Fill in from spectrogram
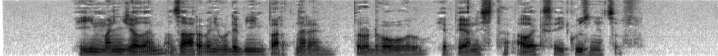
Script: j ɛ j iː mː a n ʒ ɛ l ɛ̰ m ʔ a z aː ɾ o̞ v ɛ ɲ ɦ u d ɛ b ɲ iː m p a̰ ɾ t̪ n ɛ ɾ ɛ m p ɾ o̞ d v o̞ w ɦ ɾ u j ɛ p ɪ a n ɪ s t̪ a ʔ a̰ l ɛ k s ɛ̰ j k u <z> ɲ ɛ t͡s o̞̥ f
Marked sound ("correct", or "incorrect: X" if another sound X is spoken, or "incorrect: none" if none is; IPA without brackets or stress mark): correct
